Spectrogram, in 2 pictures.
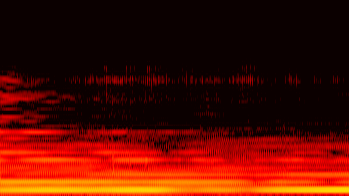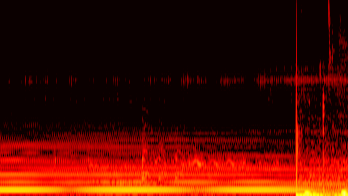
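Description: Background music of sustained chords that swell and fade about every two seconds.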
